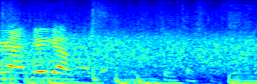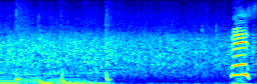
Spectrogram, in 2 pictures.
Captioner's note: applause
